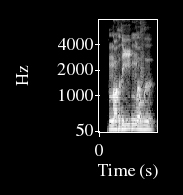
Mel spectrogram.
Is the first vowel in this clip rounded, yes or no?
yes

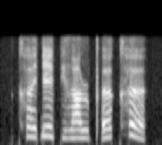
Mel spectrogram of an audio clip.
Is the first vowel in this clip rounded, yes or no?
yes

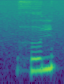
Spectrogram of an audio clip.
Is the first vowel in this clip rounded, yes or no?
yes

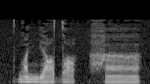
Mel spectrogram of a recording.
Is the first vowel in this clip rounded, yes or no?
no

